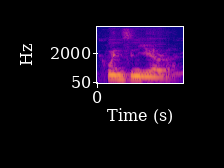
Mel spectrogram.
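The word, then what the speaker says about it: quinceañera: I had K practice it's pronounced quincenera so you're wrong and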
